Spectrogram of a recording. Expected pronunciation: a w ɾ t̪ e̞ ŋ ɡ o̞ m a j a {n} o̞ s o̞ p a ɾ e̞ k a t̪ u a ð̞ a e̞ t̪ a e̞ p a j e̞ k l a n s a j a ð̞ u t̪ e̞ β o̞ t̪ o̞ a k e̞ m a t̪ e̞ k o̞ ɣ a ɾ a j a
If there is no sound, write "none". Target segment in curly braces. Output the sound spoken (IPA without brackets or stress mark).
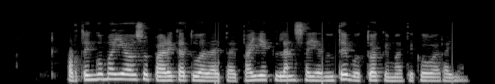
none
